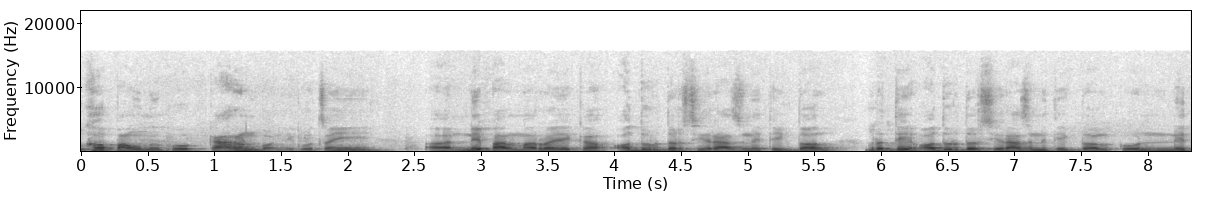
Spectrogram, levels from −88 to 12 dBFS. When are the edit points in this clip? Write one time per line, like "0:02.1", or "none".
none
